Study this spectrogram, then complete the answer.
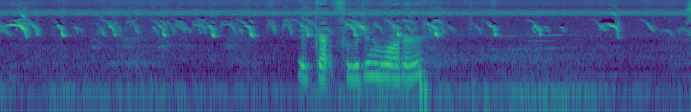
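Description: Chickens kept in a homestead coop cluck and chirp in short, scattered calls, with a louder burst of squawking in the middle, while a person talks nearby.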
